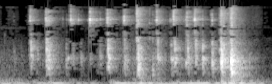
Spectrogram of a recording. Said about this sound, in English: Sorry for the typing. I will edit out as much as I possibly can.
